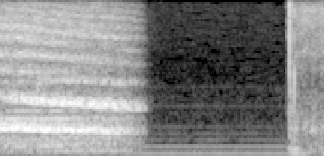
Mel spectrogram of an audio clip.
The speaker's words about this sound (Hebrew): כן, עוד אזעקה, עוד אנחנו מדברים, וזה אזור אשדוד, אזעקה. אשדוד, אזעקה.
